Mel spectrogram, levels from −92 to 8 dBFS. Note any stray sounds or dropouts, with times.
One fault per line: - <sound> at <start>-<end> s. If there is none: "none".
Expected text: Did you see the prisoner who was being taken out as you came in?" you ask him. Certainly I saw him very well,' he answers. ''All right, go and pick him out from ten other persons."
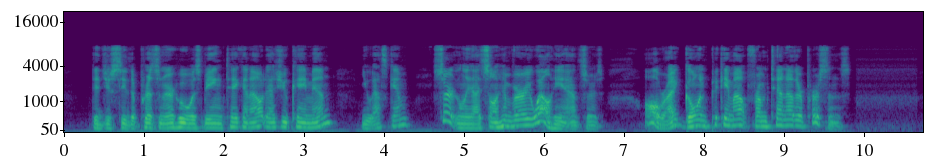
none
